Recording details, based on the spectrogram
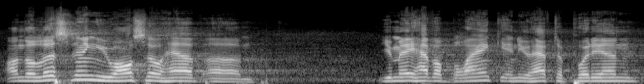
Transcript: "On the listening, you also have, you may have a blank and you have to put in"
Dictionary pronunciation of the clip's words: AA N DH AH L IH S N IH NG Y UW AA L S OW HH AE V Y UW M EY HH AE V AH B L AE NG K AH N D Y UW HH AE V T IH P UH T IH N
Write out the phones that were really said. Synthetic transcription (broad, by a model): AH N DH AH L IH S N IH NG Y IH AA L S OW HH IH V Y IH M EY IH V AH B L AE NG K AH N Y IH HH AE F T IH P UH T IH N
